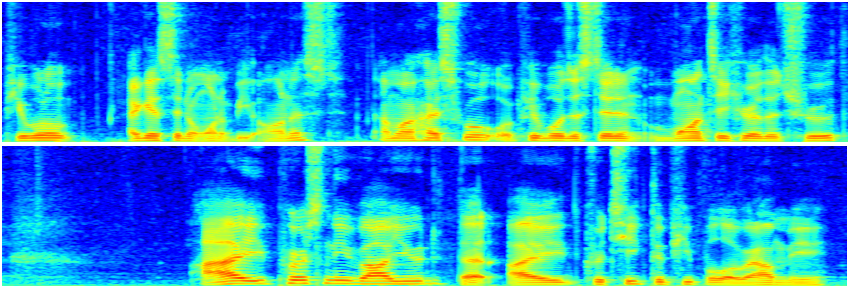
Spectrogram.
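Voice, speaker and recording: A man's voice: mid-range voice, brisk. A young man hosting his channel, telling a personal story in a candid, rambling way, with fillers, swearing and occasional laughs. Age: young adult. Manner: laughs now and then while talking. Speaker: channel host. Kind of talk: casual storytelling rant.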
